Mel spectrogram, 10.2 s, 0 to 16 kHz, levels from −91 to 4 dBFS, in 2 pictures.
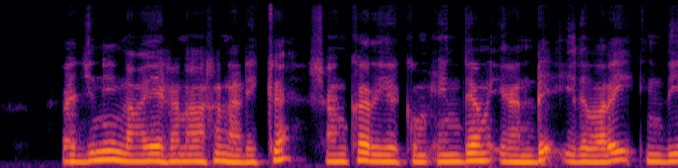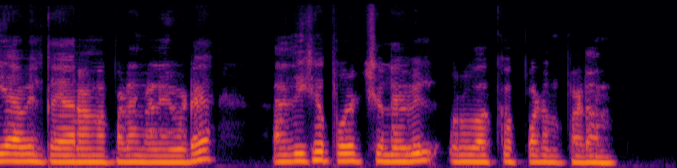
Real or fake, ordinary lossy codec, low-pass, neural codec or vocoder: fake; none; 14.4 kHz; codec, 44.1 kHz, 2.6 kbps, SNAC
